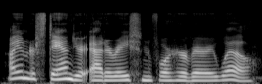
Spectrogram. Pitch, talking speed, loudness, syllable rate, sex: 205 Hz, 185 wpm, -16 LUFS, 5.7 syllables/s, female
